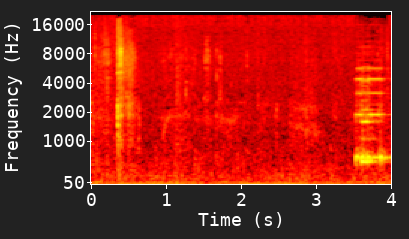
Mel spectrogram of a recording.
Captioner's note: contestants whisper; buzzer beeps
